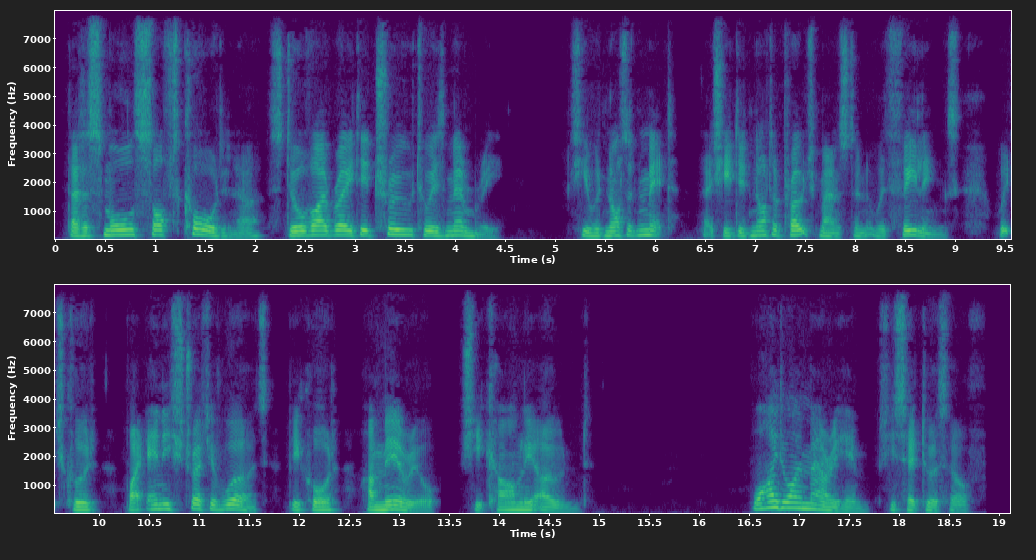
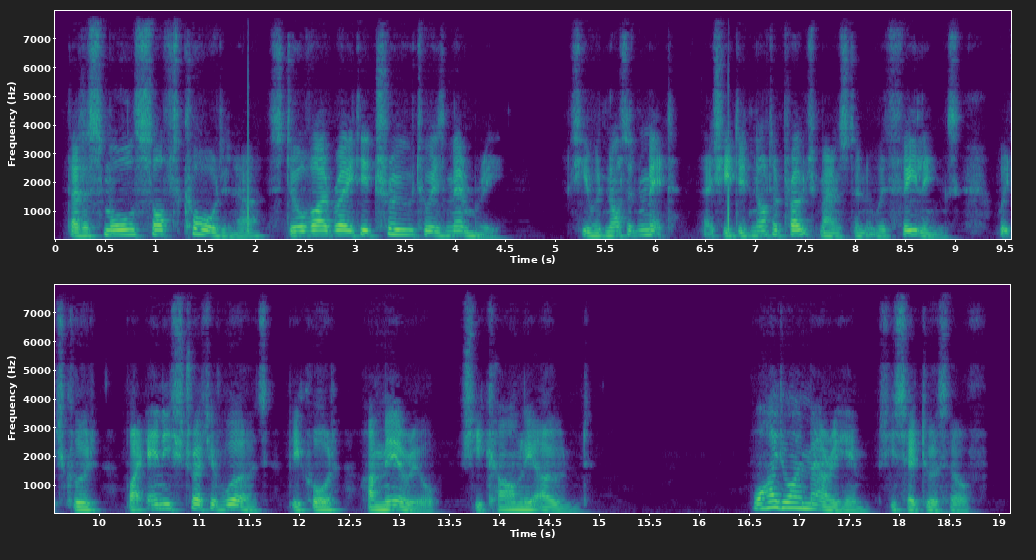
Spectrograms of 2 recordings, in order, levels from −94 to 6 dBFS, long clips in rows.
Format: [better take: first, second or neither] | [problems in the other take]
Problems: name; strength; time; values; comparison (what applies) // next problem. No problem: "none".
first | background sound (Fireworks); 19 dB below the speech // room echo; dies away in 0.2 s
